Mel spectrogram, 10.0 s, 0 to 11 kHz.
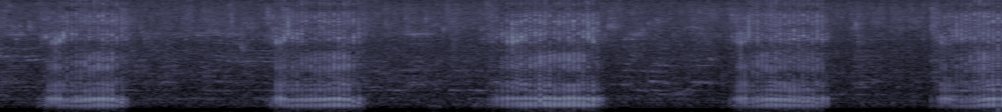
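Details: Loud, rhythmic, rattling snores about every two seconds, roughly 27 breaths per minute, with quiet pauses between: ordinary snoring.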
